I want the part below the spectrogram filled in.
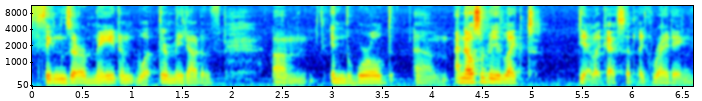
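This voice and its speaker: A woman with an American accent speaks at a moderate pace in a very deep, low pitch. Her tone is dark and mellow, and her intonation fairly even. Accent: vaguely American, shifts with listener. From Basque Country, Spain, with childhood in US and Qatar. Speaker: physics PhD student. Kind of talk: interview. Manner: casual, with many fillers.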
